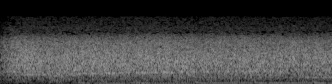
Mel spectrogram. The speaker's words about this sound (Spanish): Así caía el agua por las escaleras y hasta que han podido solucionarlo ha sido en torno a las 11 de la mañana y la gente ha podido volver a coger el transporte y los vagones han vuelto a circular.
